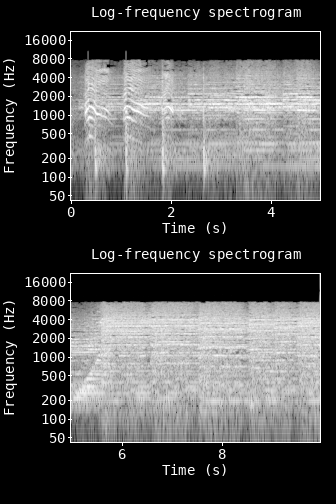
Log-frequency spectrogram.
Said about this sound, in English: Sergeant, is that... Yes, Major. It's the church bells. Oh, no. No!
